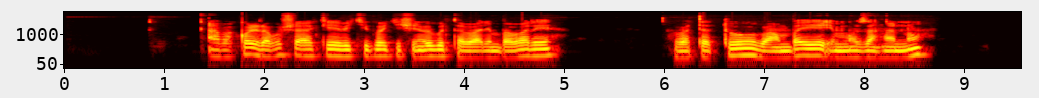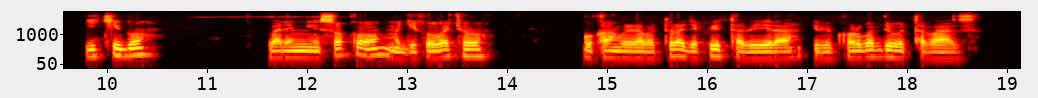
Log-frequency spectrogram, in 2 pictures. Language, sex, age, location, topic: Kinyarwanda, male, 18-24, Nyagatare, health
